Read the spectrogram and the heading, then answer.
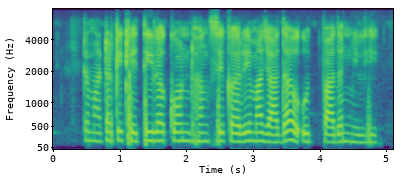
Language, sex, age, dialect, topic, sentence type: Chhattisgarhi, female, 51-55, Western/Budati/Khatahi, agriculture, question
